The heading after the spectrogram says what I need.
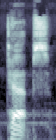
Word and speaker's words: TTAPS: activists listed their names to spell ttaps taps pronounced taps the bugle call proclaiming lights out or the end of a military funeral until 1985 non propagandizing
